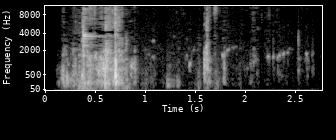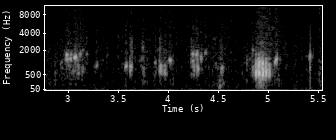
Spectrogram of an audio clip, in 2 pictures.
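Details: Guinea pigs in a house full of them, heard up close: a burst of rustling patter, then short scattered squeaks and chirps, one louder squeak near the end.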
